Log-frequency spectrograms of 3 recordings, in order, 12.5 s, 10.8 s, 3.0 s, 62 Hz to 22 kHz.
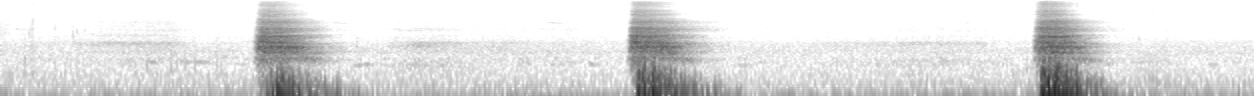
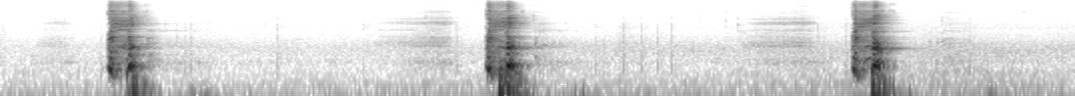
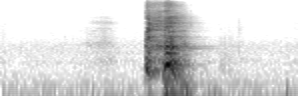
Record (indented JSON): {
  "exhalation_length": "12.5 s",
  "exhalation_amplitude": 12708,
  "exhalation_signal_mean_std_ratio": 0.27,
  "three_cough_length": "10.8 s",
  "three_cough_amplitude": 32364,
  "three_cough_signal_mean_std_ratio": 0.21,
  "cough_length": "3.0 s",
  "cough_amplitude": 32767,
  "cough_signal_mean_std_ratio": 0.2,
  "survey_phase": "alpha (2021-03-01 to 2021-08-12)",
  "age": "45-64",
  "gender": "Male",
  "wearing_mask": "No",
  "symptom_none": true,
  "smoker_status": "Never smoked",
  "respiratory_condition_asthma": false,
  "respiratory_condition_other": false,
  "recruitment_source": "REACT",
  "submission_delay": "1 day",
  "covid_test_result": "Negative",
  "covid_test_method": "RT-qPCR"
}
